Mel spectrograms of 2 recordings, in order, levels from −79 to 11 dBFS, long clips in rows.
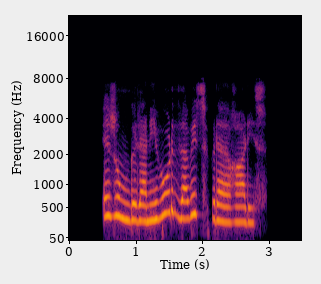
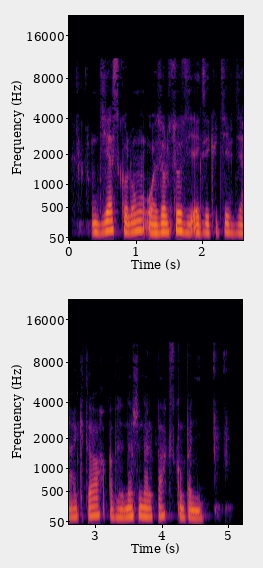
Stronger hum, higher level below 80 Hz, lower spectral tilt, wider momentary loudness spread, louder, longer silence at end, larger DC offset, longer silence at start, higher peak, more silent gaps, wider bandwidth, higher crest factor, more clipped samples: neither; second, -60 dBFS vs -50 dBFS; second, -4.5 dB/octave vs -7.5 dB/octave; second, 6 LU vs 9 LU; first, -14 LUFS vs -23 LUFS; first, 0.55 s vs 0.4 s; neither; first, 0.5 s vs 0.35 s; about the same, -2 dBFS vs -4 dBFS; neither; second, 7.6 kHz vs 11.5 kHz; second, 12 dB vs 18 dB; neither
